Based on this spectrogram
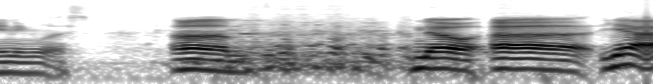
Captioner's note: crowd laughing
